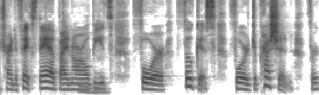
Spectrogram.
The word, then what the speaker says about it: binaural: b i n a u r a l binaural beats oh I got you binaural binaural yeah binaural beats oh like they do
